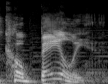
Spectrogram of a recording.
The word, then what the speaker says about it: Cobalion: The first part of its name comes from cobalt, referring to both the metal and the blue color.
